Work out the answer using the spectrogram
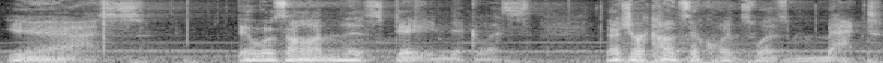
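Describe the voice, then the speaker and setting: A man voicing a disembodied male creature that feeds on sorrow, speaking slowly with a taunting, menacing manner. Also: mid-range voice, little pitch movement, gravelly, over music. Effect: disembodied voice from nowhere. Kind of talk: audio drama acting.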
